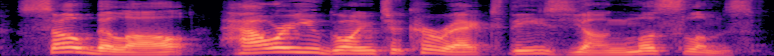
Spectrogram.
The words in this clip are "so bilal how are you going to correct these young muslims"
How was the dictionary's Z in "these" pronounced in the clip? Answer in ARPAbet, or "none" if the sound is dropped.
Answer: Z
